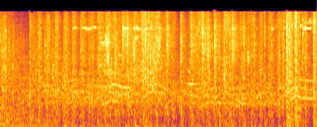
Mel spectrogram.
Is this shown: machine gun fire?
yes

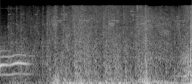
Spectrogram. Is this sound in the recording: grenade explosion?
yes

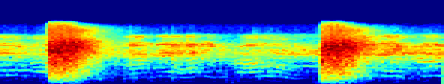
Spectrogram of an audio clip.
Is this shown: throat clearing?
no

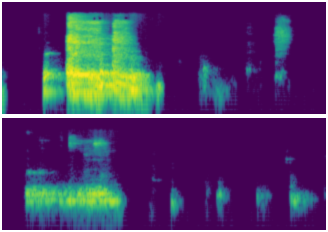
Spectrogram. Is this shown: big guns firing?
no

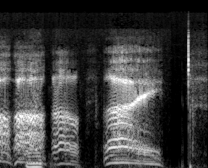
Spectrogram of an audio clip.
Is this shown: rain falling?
no

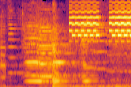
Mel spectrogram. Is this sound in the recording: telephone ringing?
yes

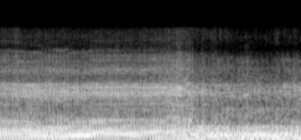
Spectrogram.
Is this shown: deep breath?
no

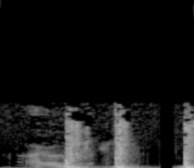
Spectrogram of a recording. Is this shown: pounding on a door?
yes

